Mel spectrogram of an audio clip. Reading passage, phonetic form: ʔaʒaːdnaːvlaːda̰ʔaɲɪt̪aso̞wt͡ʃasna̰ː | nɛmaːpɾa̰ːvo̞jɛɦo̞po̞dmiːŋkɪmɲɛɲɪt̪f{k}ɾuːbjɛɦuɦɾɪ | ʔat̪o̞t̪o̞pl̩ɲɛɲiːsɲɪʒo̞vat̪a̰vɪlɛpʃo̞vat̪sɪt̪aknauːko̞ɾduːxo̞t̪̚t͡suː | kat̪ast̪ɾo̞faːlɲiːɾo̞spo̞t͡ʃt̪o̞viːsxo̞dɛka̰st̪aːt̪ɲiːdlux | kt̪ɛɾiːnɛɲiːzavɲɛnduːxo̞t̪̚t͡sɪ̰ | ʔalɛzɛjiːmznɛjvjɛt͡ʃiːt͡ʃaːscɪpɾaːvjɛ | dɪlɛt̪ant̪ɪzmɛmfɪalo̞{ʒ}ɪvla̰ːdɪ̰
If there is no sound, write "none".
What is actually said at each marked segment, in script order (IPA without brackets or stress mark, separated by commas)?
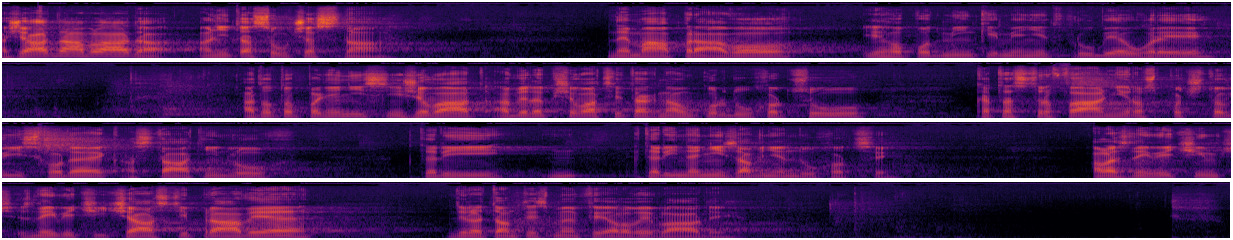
p, v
